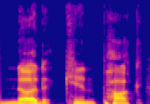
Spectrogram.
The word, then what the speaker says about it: Nud Kin Puck: The word Nud Kin Puck is a southern Thai language pronounced Nud Kin Puck.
